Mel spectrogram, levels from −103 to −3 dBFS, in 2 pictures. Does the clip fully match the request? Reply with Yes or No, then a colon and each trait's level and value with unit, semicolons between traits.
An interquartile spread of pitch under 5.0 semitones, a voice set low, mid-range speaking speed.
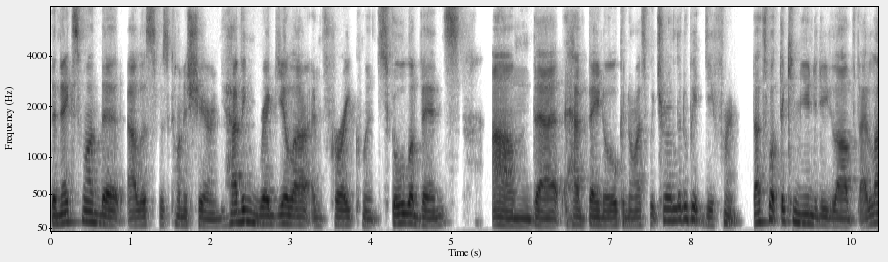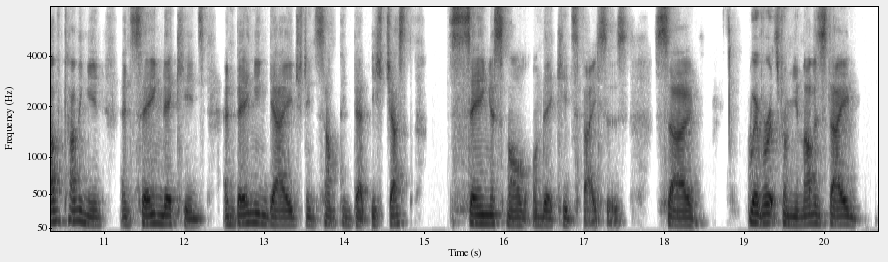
Yes: average, 3.9 semitones; low, 100 Hz; average, 175 wpm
